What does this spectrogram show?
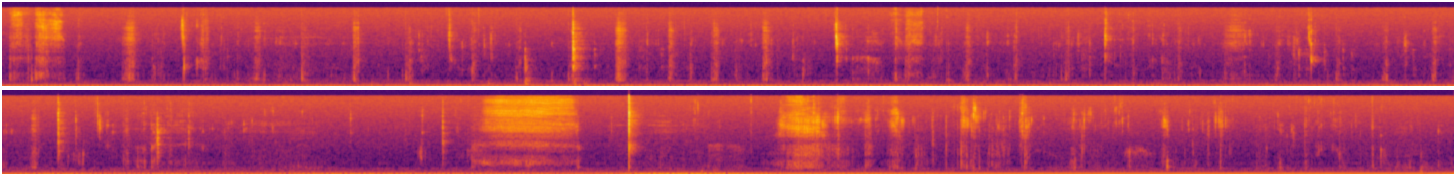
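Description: Close-up eating sounds of a person chewing and biting steamed squid and salad, with moist mouth clicks and crisp crunches. A brief louder rushing noise comes a little under twenty seconds in, and another shortly after.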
